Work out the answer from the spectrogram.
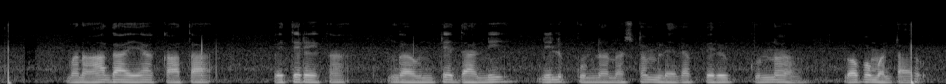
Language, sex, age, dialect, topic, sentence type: Telugu, male, 25-30, Southern, banking, statement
